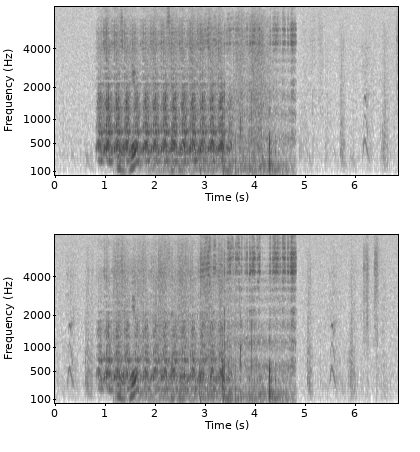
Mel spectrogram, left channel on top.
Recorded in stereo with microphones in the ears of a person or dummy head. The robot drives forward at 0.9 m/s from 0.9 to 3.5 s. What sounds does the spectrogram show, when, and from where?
1.2 s a man speaking: 40° left (ahead or behind); by 2.7 s 30° left (ahead or behind)
2.9 s writing: 5° right (ahead or behind)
